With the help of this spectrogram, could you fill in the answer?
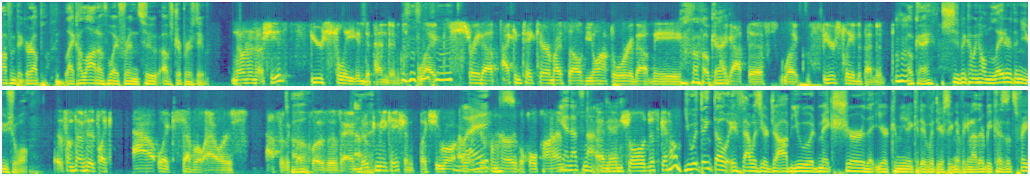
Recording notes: A listener on the phone who called in thinks she may be.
